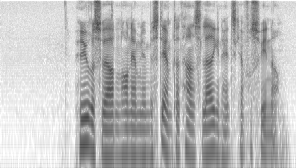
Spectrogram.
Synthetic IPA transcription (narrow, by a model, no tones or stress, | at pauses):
hyːɾɵsvæːɖənhɦaɳɛmlɪɡənbɛst̪ɛmt̪at̪hanslɛːɡənheːt̪skafœʂvɪ̰nːa̰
